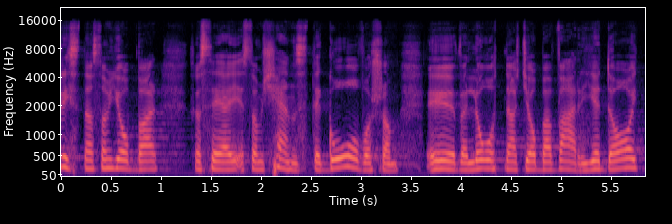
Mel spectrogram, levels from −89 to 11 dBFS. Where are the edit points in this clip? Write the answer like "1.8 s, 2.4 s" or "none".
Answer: none

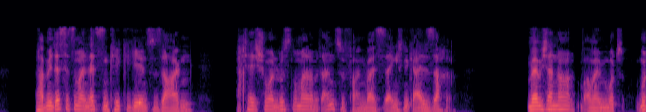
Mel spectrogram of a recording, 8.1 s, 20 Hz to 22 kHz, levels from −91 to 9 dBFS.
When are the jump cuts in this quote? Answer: 3.1 s, 7.2 s

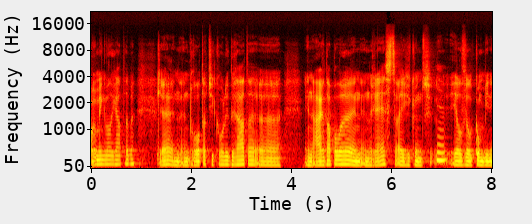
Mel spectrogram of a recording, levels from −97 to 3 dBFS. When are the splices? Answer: 1.3 s

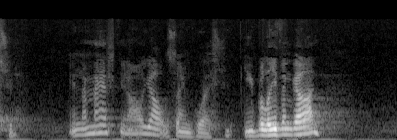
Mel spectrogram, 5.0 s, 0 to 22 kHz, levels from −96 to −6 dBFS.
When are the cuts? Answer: 2.9 s

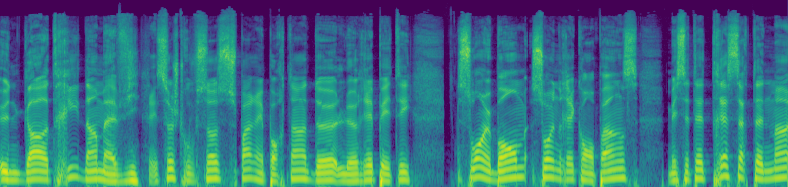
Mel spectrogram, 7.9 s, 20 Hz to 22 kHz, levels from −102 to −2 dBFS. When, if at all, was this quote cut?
1.5 s, 4.4 s

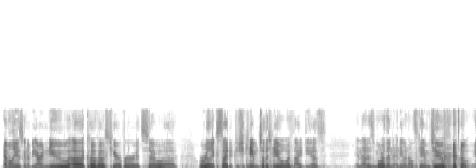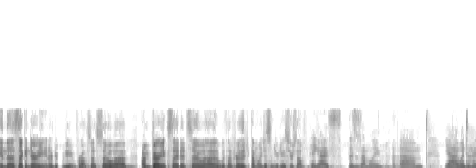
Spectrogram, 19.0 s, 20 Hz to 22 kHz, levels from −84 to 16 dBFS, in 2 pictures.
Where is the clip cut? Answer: 12.2 s, 17.4 s

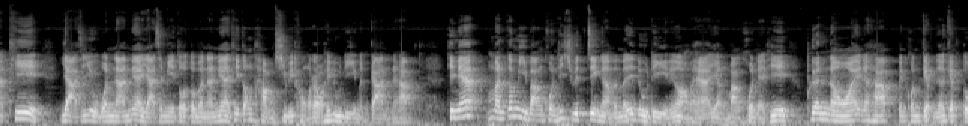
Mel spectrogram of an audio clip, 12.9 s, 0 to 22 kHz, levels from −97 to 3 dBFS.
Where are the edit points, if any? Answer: none

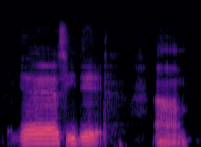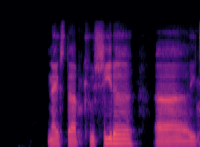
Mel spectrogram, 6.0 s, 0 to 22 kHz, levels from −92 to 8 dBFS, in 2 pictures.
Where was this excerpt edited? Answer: none

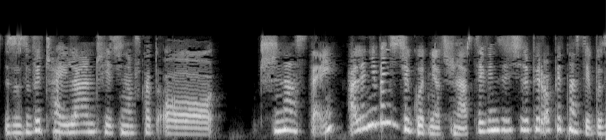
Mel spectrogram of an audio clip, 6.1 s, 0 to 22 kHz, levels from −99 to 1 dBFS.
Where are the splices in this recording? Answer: 3.4 s

